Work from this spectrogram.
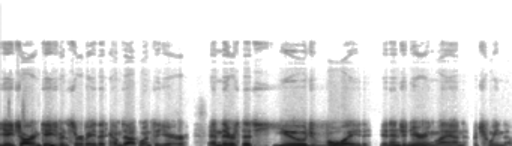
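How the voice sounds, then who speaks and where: Using a West Coast US accent, a man talks at a moderate pace with a fairly low pitch and ordinary pitch variation. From US, Seattle area. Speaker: tech company executive. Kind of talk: interview.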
